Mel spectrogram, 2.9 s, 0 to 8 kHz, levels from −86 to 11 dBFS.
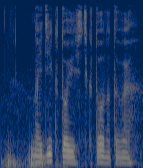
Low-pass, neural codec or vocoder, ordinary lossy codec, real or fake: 7.2 kHz; none; Opus, 64 kbps; real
